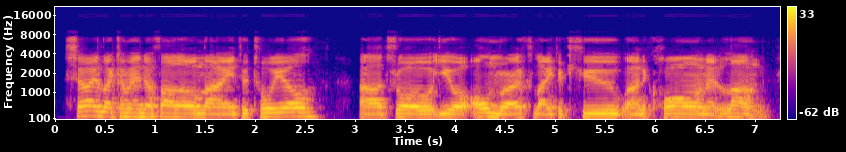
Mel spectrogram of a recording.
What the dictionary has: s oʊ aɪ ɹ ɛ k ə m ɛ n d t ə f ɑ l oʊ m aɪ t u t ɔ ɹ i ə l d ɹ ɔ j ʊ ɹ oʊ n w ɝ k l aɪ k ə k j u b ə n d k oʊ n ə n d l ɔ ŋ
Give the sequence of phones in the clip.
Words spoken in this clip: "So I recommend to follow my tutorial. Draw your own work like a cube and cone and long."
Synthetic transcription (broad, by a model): s oʊ aɪ l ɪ k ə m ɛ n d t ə f ɑ l oʊ m aɪ t u t ɔ ɹ i ə l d ɹ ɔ j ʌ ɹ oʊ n w ɝ k l aɪ k ə k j u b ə n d k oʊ n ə n l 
